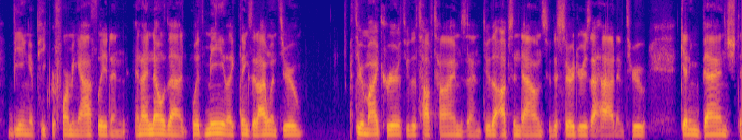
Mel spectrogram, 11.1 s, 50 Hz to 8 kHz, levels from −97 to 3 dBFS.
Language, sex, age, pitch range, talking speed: English, male, 20-39, 85-95 Hz, 215 wpm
